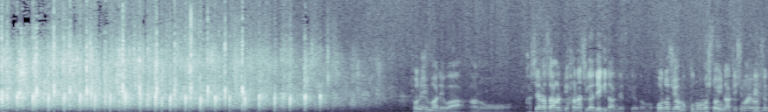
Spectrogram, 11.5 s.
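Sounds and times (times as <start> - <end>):
audience applause: 0.0 - 6.2
speech: 6.2 - 11.5.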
